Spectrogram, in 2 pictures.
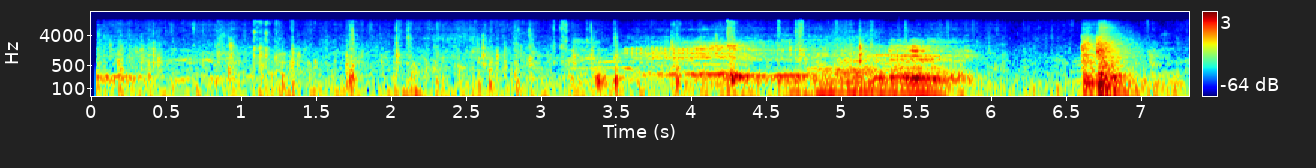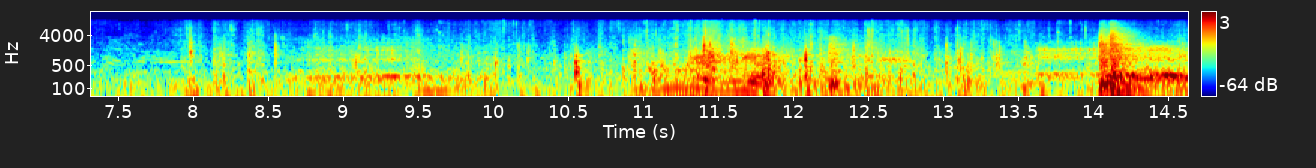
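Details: Nelore calves of the Quarie Col progeny at Fazenda Barão, Amaralina, Goiás, mooing in low, drawn-out calls around four to six seconds and again near the end, with scattered knocks and farm background between calls.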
